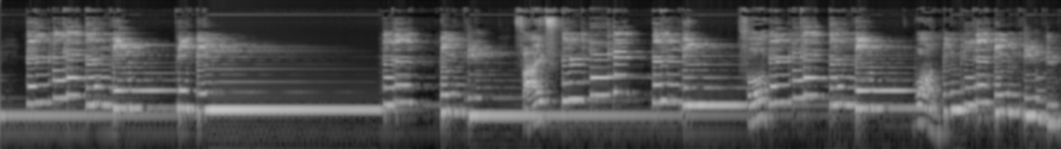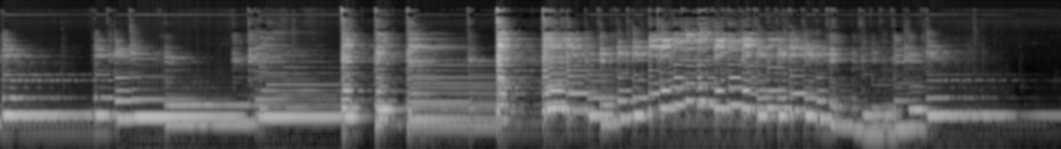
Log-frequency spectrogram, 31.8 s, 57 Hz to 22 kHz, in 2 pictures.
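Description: Fender Stratocaster electric guitar playing blues lead phrases built from A7 arpeggio licks: picked single notes and long held notes, slides up and down the neck, and a few short chord strikes.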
